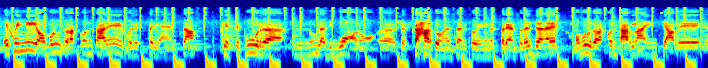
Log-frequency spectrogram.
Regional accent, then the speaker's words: Fagnano Alto, Abruzzo, Italy; nel mio paesino d'origine, che è Fagnano Alto, che è un paesino vicino alle porte dell'Aquila.

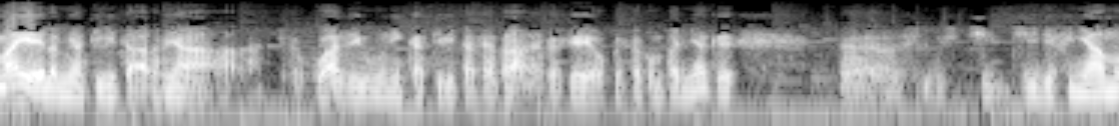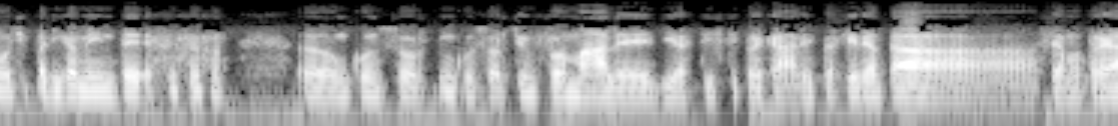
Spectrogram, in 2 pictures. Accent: Apulia, Italy; sono abbandonato la vecchia Teronia da cui vengo, e sono pugliese, e ho incominciato a viaggiare.

